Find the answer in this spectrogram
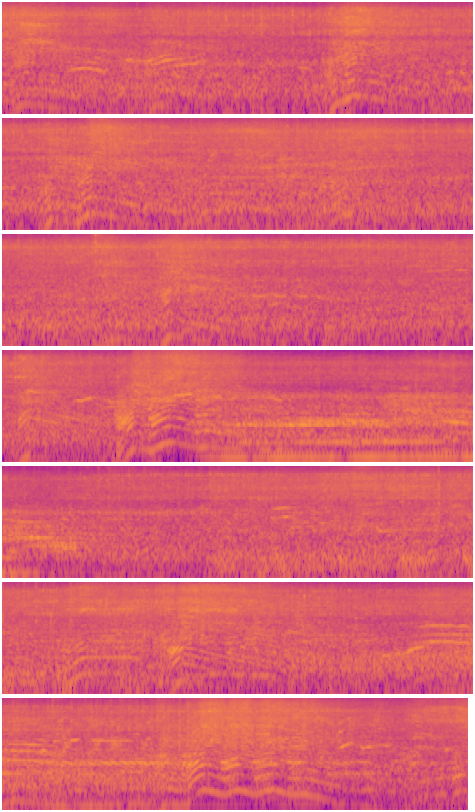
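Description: Several chainsaws revving up and dropping back to idle over and over, a dense, buzzing engine sound with repeated surges, mixed with crowd voices and shrieks.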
